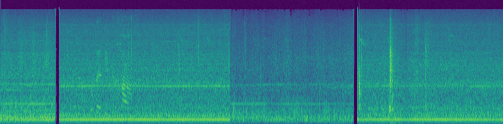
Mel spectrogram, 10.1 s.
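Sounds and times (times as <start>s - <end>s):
car engine droning: 0.0s - 10.0s
wind buffeting microphone: 3.6s - 7.1s.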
